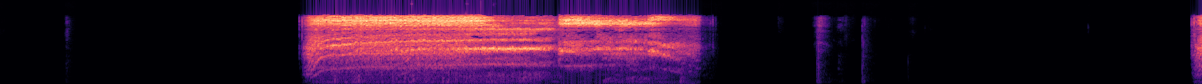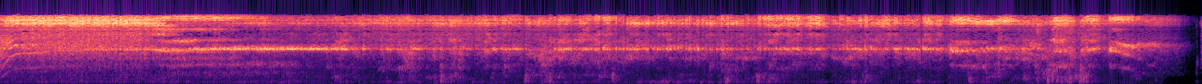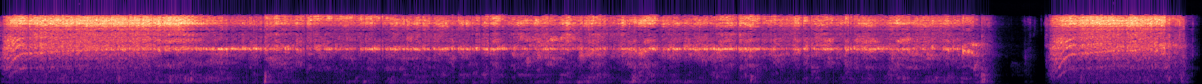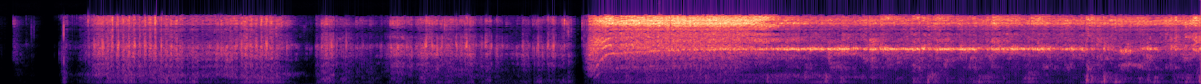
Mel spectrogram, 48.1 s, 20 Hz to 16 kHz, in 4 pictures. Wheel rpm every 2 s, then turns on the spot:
0, 60, 220, 90, 0, 0, 180, 230, 230, 240, 230, 170, 170, 230, 230, 230, 210, 100, 20, 20, 20, 180, 230, 230.
36-42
